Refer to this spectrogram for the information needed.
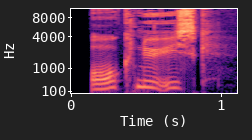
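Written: ORKNØISK

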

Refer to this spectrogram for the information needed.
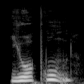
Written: jordbrun

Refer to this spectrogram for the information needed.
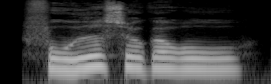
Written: fodersukkerroe

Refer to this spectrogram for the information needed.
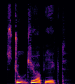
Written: studieobjekt

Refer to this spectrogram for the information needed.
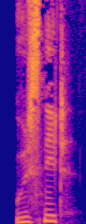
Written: UDSNITTENES

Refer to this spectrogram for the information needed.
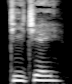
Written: dj

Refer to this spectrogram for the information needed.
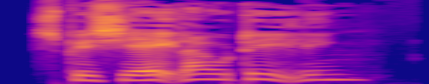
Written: SPECIALAFDELING

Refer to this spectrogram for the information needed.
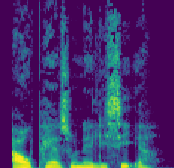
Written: afpersonalisere

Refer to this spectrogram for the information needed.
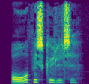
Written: overbeskyttelse

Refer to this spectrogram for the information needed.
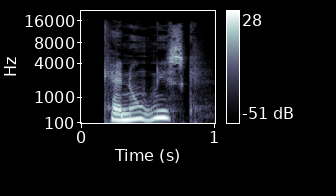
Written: kanonisk

